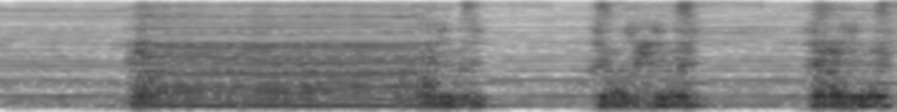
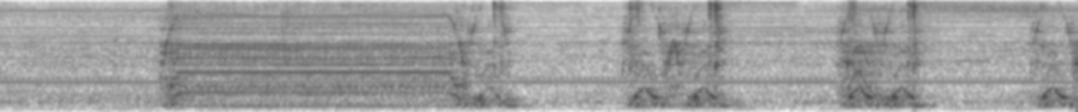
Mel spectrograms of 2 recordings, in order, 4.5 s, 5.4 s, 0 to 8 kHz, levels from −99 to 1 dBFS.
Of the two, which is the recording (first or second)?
second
